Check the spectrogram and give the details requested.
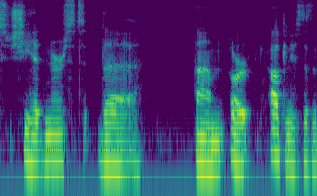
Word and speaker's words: Alcinous: really, for me anyway, either of the pronunciations are fine. But King Alcinous, I'll go with the hard K here, says, once she had nursed the, or Alcinous doesn't say this, but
